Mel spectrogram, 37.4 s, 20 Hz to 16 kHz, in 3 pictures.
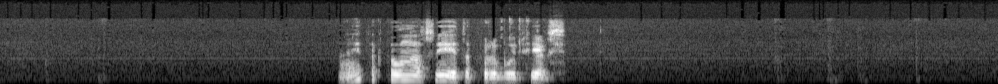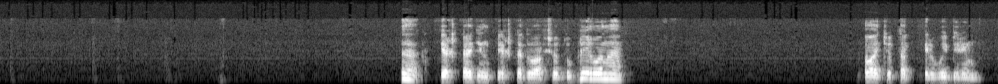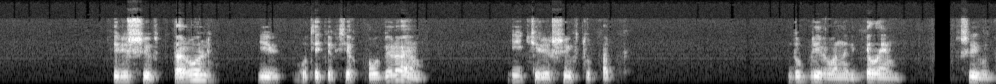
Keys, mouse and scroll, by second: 4.7 click, 6.7 click, 6.9 click, 14.3 0, 21.2 shift+click, 23.0-23.7 scroll down 2, 23.7-24.3 scroll up 2, 24.4-25.1 scroll down 1, 27.0 shift+click, 28.2-29.8 scroll down 2, 29.8-30.6 scroll down 4, 31.3-31.7 scroll down 2, 32.1 shift+click.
